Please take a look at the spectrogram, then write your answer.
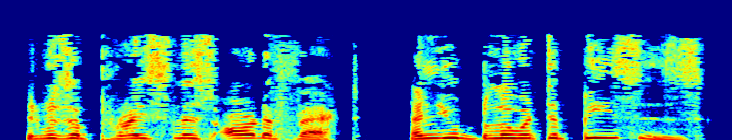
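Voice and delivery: outraged screech, climbing as it goes; screaming tirade. A narrator's reading. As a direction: rage at the culprit as a shrieking principal. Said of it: "the principal screamed".

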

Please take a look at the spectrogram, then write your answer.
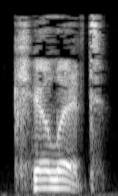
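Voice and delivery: harder. Acted. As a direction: bark the order harder. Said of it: "his voice harder".

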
